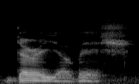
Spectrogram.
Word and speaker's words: Dariyavesh: Dariyavesh is how you say that.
